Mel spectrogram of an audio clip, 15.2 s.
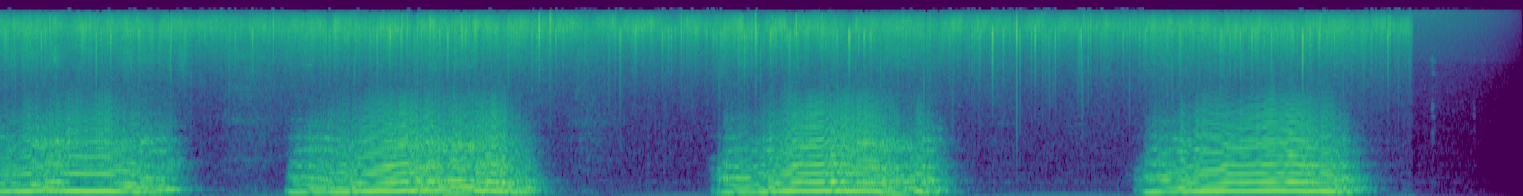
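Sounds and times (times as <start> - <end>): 
bull bellowing a long deep moo: 0.0 - 2.0, 2.9 - 5.5, 7.1 - 9.6, 11.4 - 13.8.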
